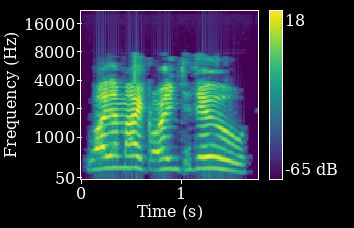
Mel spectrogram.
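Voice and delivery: usual speaking voice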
